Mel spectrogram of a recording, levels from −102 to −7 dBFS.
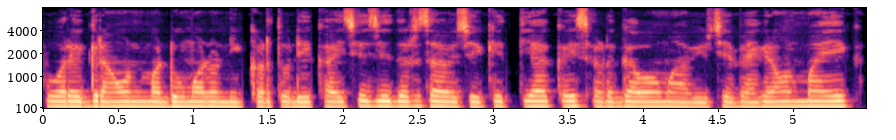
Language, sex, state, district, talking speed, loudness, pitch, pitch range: Gujarati, male, Gujarat, Valsad, 230 wpm, -15 LUFS, 140 Hz, 140-145 Hz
